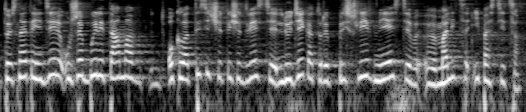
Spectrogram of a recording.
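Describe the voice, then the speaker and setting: Female live sermon interpreter, fairly high voice, halting delivery, long hall reverb. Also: fairly bright tone. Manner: halting, with repeated word starts. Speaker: consecutive interpreter for a preacher. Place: large reverberant hall, through sound system.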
